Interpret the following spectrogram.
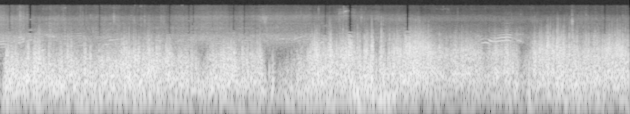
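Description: Wind blowing on the microphone, loud and continuous, with a couple of brief dips.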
